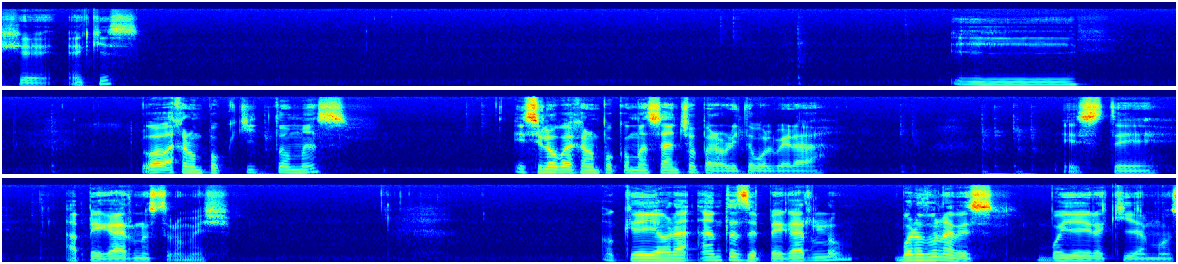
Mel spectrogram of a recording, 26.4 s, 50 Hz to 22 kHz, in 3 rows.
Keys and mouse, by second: 0.6 x, 5.9 Tab, 6.8-7.7 middle drag, 7.8 middle click, 9.5 Tab, 10.6 g, 11.0 z, 12.3 click, 13.8 g, 14.4 x, 15.6 Escape, 16.2 s, 16.5 x, 17.8 click, 18.1 Tab, 19.2-20.4 middle drag, 20.8-22.4 middle drag.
